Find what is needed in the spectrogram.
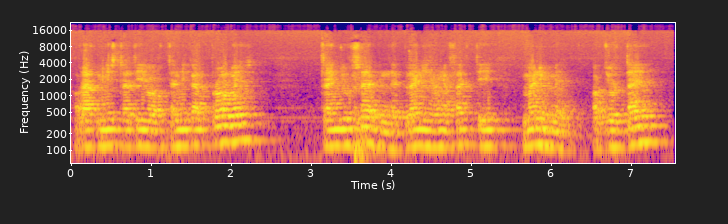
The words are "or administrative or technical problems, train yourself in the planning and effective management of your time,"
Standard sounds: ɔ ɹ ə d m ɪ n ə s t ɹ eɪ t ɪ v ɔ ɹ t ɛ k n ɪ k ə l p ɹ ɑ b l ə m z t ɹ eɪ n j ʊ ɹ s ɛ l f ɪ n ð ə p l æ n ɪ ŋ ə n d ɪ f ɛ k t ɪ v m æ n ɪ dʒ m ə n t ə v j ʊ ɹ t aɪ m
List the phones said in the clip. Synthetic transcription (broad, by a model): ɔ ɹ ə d m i n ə s t ɹ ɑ t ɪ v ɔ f t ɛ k n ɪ k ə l p ɹ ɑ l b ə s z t ɹ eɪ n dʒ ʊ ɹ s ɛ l ɪ n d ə p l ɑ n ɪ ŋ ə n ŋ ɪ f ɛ k t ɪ m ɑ n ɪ m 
